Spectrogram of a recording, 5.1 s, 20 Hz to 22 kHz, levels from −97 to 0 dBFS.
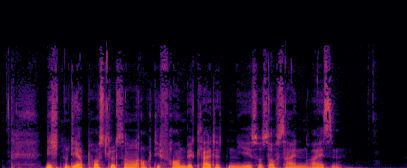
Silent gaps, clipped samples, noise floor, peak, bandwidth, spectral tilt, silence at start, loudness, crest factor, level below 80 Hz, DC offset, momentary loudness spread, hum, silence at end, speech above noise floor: none; under 0.1%; -72 dBFS; -10 dBFS; 15.5 kHz; -6.5 dB/octave; 0.15 s; -31 LUFS; 22 dB; -48 dBFS; under 0.1%; 8 LU; none; 0.6 s; 42 dB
